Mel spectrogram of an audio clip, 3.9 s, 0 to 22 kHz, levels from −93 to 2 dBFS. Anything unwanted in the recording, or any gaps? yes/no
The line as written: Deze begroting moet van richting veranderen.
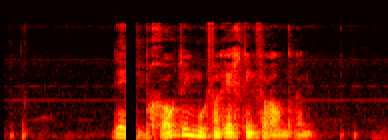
yes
